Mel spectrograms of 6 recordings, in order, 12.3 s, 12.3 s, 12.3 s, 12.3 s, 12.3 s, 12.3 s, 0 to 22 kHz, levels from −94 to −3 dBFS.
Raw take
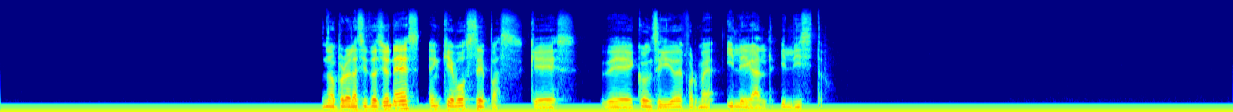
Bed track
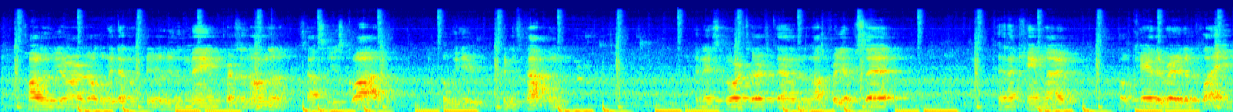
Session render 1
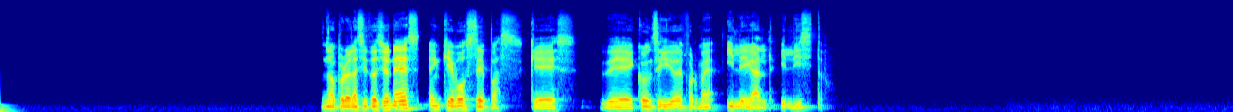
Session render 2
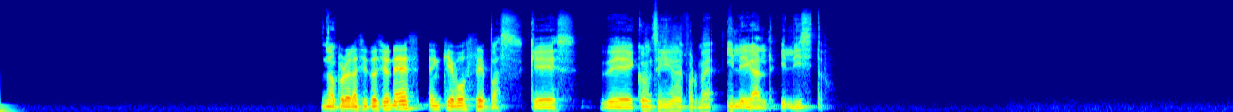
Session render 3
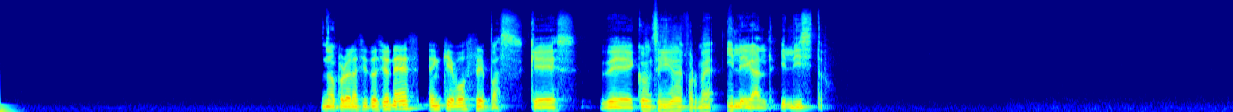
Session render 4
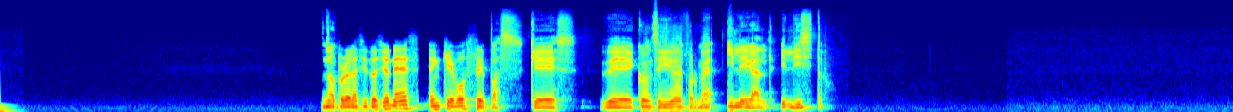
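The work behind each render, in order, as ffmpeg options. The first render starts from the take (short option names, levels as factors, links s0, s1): -af "bandreject=f=50:t=h:w=6,bandreject=f=100:t=h:w=6,bandreject=f=150:t=h:w=6,bandreject=f=200:t=h:w=6,bandreject=f=250:t=h:w=6"
-filter_complex "[0:a]asettb=1/sr,asplit=3[s0][s1][s2];[s0]atrim=end=3.384[s3];[s1]atrim=start=3.38:end=4.9,asetpts=PTS-STARTPTS,afade=t=in:d=0.004:c=qsin,afade=t=out:st=1.516:d=0.004:c=qsin,lowpass=f=2700:w=0.5412,lowpass=f=2700:w=1.3066[s4];[s2]atrim=start=4.896[s5];[s3][s4]acrossfade=d=0.004:c1=hsin:c2=qsin[s6];[s6][s5]acrossfade=d=0.004:c1=qsin:c2=hsin,asettb=1/sr,asplit=3[s7][s8][s9];[s7]atrim=end=6.434[s10];[s8]atrim=start=6.43:end=7.34,asetpts=PTS-STARTPTS,afade=t=in:d=0.004:c=qsin,afade=t=out:st=0.906:d=0.004:c=qsin,aeval=exprs='(tanh(20*val(0)+0.7)-tanh(0.7))/20':c=same[s11];[s9]atrim=start=7.336[s12];[s10][s11]acrossfade=d=0.004:c1=hsin:c2=qsin[s13];[s13][s12]acrossfade=d=0.004:c1=qsin:c2=hsin"
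-af "alimiter=limit=0.119:level=0:latency=1:release=361"
-af "volume=3.76"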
